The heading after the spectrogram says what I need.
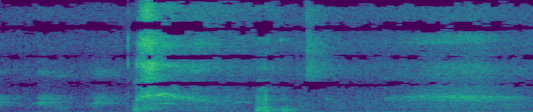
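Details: Hiccups, with speech possibly mentioning six hours: two sharp, abrupt gulping hiccups about half a second apart over quiet room noise.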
